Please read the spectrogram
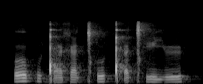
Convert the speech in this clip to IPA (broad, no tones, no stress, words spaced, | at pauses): o puɡ͡ǃæxæǀʰu ǃʼæǀʰi jʉ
